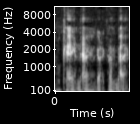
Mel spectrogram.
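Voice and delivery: ordinary delivery

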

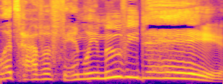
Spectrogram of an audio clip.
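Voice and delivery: put-on high, loud, eager, excited little girl voice.

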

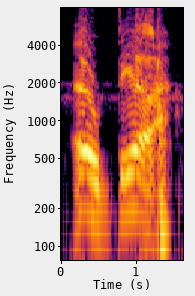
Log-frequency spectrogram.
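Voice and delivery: pained, wincing delivery. Narrator reads an engine right after a collision, wincing. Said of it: "he winced".

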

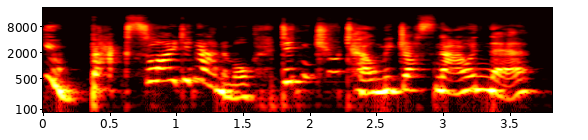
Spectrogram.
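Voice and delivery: shocked, outraged, high swooping scandalised cry. One animal rebukes another for taking back his repentance: scandalised cry. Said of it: "cried the badger, greatly scandalised".

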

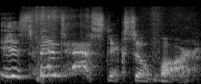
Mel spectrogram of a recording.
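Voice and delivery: high voice, cracking and breaking very high. Going through boxes of items, the speaker's voice cracks mid-sentence. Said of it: "My voice just cracked".

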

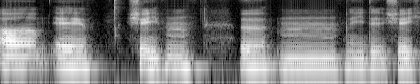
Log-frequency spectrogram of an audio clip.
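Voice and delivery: halting ums and ers with long pauses.

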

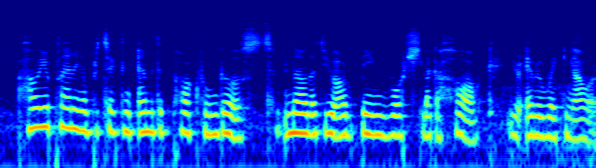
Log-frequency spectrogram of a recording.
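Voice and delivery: ordinary delivery, nothing marked

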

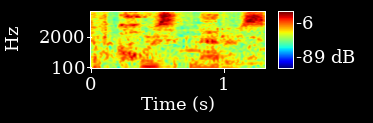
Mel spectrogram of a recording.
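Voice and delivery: hushed, quiet mutter under the breath. Retelling how a man answered about Cole's life, retelling a mutter under breath. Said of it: "Under his breath".

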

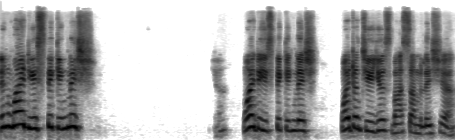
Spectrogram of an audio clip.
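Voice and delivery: high, loud, sharp scolding. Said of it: "scolded me and said".

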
